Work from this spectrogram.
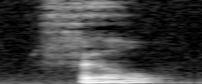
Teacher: the I sound is made in the center of the mouth with the tongue in a relaxed or neutral position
